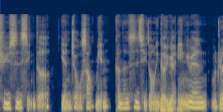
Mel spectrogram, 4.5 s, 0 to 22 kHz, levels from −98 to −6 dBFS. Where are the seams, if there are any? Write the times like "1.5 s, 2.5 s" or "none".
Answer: 2.2 s

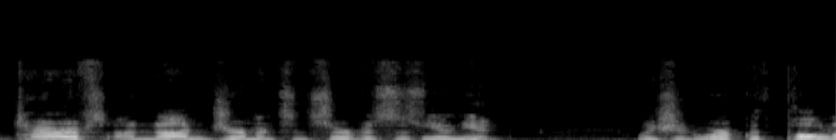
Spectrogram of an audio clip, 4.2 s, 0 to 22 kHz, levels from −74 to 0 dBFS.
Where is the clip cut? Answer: 1.4 s, 2.1 s

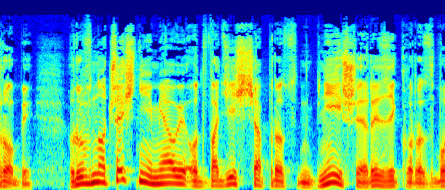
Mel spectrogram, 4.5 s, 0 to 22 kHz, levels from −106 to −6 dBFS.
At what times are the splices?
none

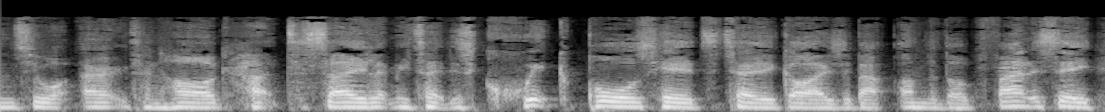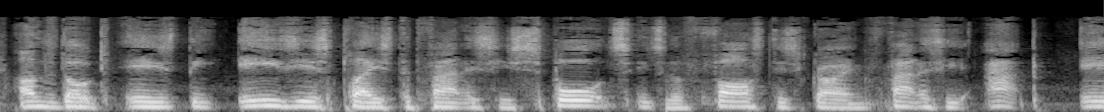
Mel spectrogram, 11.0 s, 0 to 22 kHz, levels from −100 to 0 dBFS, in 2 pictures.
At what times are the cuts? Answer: 5.5 s, 7.6 s, 8.9 s

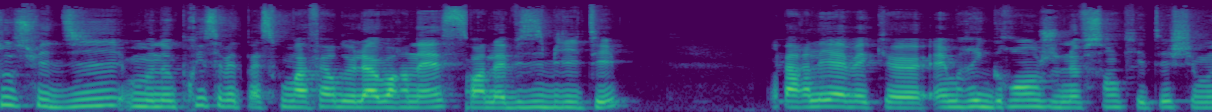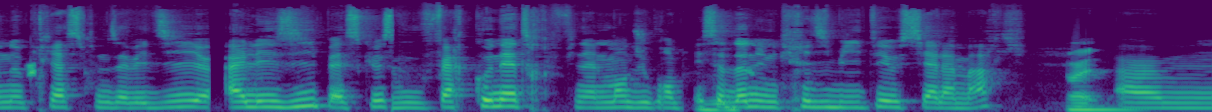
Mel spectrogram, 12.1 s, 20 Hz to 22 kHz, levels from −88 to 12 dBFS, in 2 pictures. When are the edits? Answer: 1.2 s, 2.3 s, 3.9 s, 5.6 s, 6.5 s, 7.1 s, 8.0 s, 9.5 s

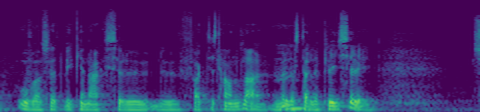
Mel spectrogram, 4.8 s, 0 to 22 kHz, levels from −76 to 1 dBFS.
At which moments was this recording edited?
none

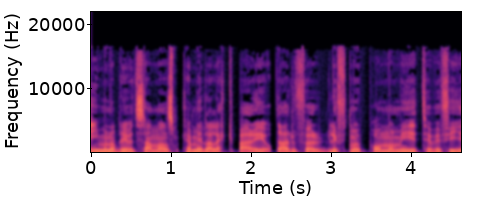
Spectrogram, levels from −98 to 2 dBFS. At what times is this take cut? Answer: 1.0 s, 2.2 s, 3.2 s

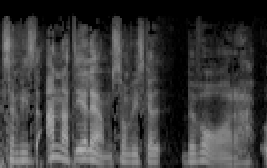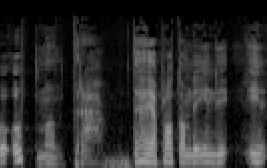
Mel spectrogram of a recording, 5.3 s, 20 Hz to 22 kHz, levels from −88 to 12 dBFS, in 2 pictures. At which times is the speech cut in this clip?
1.7 s

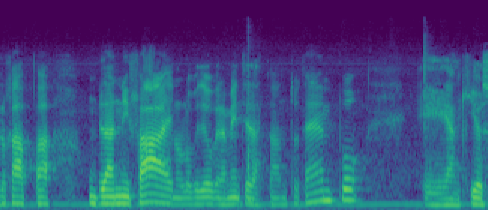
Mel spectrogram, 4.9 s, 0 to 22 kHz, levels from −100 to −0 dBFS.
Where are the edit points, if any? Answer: 1.0 s, 1.7 s, 2.7 s

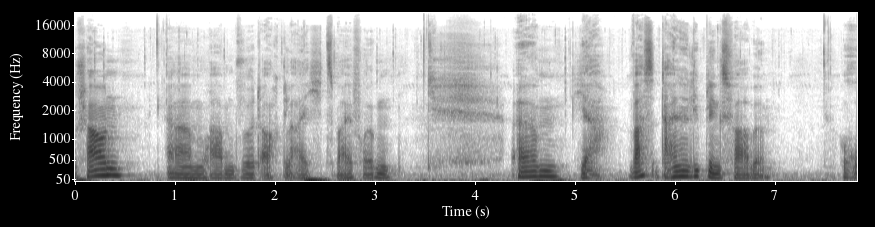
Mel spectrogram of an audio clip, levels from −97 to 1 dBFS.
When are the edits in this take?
1.3 s, 2.5 s, 5.8 s

